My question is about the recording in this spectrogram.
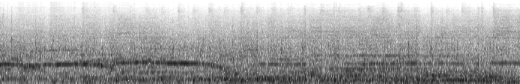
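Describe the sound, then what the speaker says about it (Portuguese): A worshipping congregation claps and cheers loudly and continuously, with whoops and raised voices over a thick crowd roar and some sung or tonal sound underneath. "aplauda ao Senhor bem forte"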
